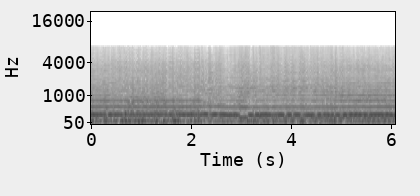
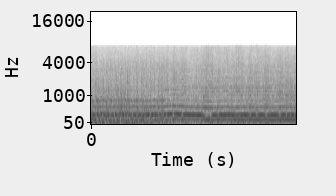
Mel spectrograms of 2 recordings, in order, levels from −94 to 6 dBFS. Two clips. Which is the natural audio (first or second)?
second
